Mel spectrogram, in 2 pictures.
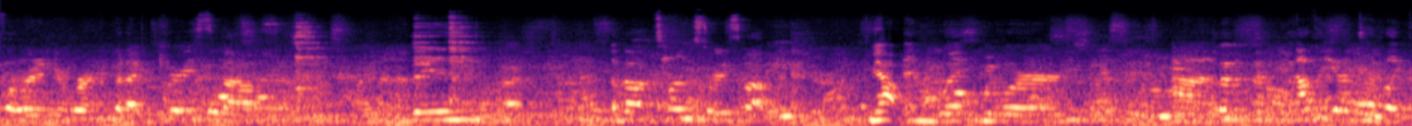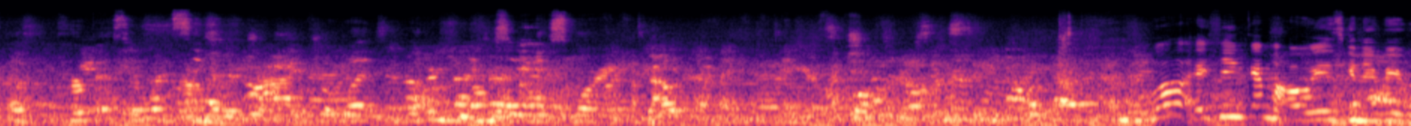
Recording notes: this interview has significant background noise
